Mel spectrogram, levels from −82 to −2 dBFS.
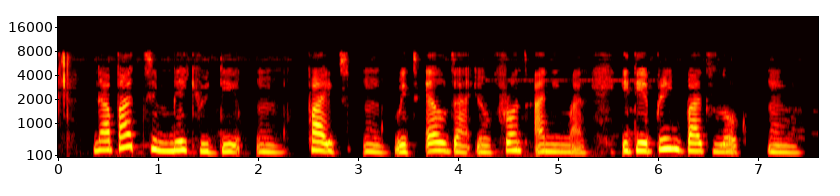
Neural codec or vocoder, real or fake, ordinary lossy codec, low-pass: codec, 16 kHz, 16 kbps, FreqCodec, larger model; fake; none; none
